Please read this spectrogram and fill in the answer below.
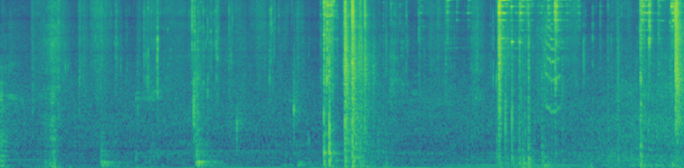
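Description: A set of keys jangling as they are picked up and carried, among a series of sharp clicks and knocks from handling and a door being opened.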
